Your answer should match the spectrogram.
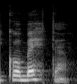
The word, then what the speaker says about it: Coubertin: O renascimento ali que se deu do espírito olímpico se deu ali pelo francês conhecido como Barão de Coubertin. Eu creio que se pronuncia assim o nome dele.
